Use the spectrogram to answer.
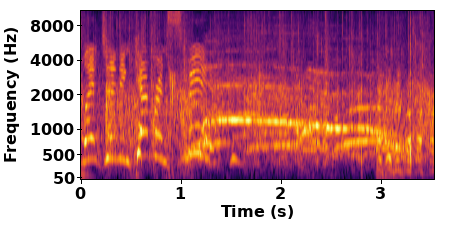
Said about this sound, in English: Is that the best applause you've ever had in New South Wales?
